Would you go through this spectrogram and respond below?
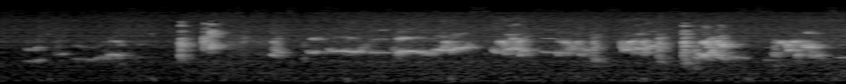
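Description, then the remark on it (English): Pet parakeets Belle, Sparty and Dodger chirp and chatter continuously in quick, overlapping bursts of high, bright tweets and squawky notes, fairly faint, with no talking. “Well, the parakeets still have a lot to say.”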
